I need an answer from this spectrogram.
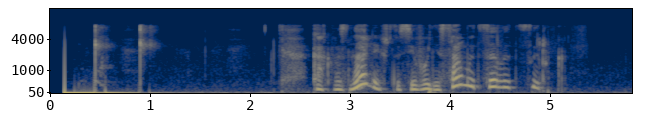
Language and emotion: Russian, positive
